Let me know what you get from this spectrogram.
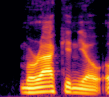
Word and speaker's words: Morakinyo: I'm here today with Tola Morakinyo. Did I say it right? – Yeah. – Morakinyo? – It's like you're a little confused, but yeah. – I know Morakinyo.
